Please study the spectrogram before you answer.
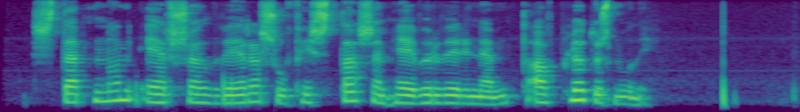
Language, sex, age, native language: Icelandic, female, 50-59, Icelandic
